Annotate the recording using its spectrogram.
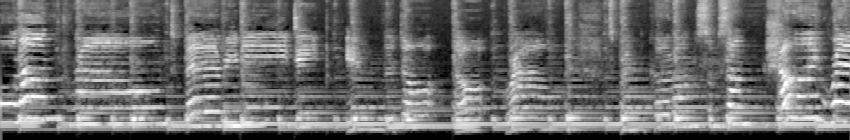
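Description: Ukulele strummed in a steady rhythm, about two strokes a second, with a woman singing along.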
